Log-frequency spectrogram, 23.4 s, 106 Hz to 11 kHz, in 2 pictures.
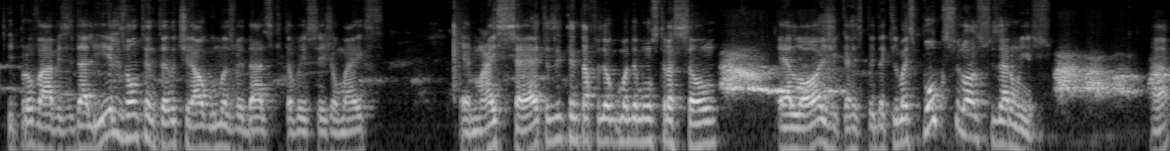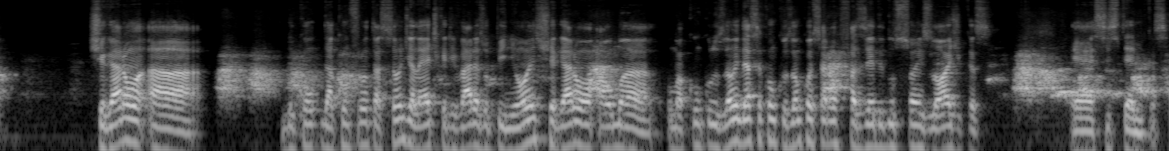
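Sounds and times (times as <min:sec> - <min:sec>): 
speech: 0:00.1 - 0:03.9, 0:04.6 - 0:10.7, 0:11.5 - 0:11.8, 0:12.6 - 0:13.8, 0:14.5 - 0:21.7, 0:22.4 - 0:23.3
dog barking: 0:07.2 - 0:08.6, 0:10.5 - 0:12.0, 0:13.9 - 0:18.1, 0:20.0 - 0:20.4, 0:21.6 - 0:23.3.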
